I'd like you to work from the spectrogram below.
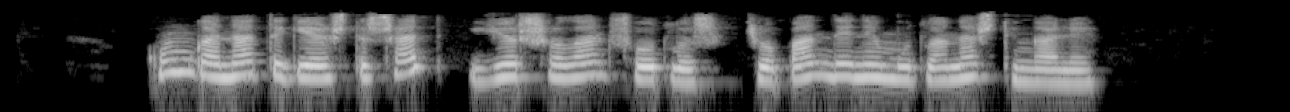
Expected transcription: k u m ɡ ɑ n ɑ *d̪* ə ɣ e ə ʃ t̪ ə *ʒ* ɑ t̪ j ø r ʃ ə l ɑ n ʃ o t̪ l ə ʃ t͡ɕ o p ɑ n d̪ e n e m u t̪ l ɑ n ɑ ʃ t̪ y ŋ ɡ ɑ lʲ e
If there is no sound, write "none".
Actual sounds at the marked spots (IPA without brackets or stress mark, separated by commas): t̪, ʃ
